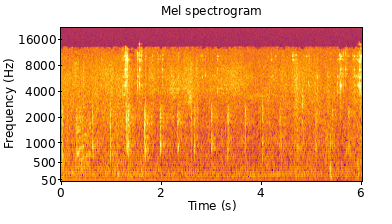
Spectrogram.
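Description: Near silence with faint, regular clicks or knocks, about three a second.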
